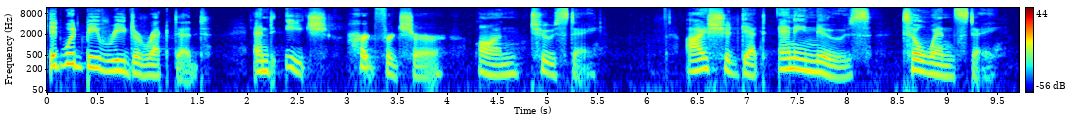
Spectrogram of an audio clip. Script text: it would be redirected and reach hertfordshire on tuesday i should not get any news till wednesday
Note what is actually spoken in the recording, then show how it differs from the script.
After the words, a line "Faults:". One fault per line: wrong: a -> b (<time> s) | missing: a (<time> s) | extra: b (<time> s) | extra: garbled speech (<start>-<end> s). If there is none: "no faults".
it would be redirected and each hertfordshire on tuesday i should get any news till wednesday
Faults:
wrong: reach -> each (2.4 s)
missing: not (6.9 s)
